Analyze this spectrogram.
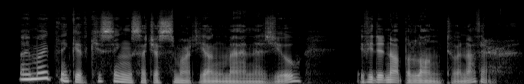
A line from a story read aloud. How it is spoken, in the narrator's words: she murmured in decidedly warm tones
